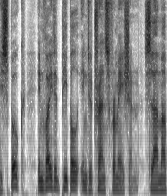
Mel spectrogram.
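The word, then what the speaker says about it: ܫܠܡܐ: As you exhale, gently speak SHLAMA, pronounced SHLAMA, wholeness, completeness, harmony with God.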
